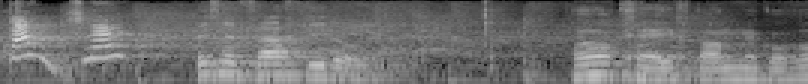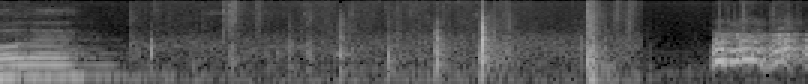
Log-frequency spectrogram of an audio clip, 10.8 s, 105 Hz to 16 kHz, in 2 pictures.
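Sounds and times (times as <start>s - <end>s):
speech: 1.3s - 2.6s, 3.8s - 6.0s
footsteps tapping: 6.2s - 9.8s
dog barking: 10.1s - 10.7s.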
